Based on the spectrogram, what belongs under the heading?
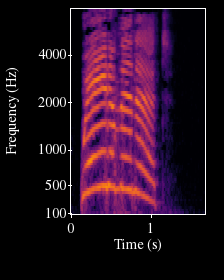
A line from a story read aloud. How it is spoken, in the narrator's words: shrieked Pippi after her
